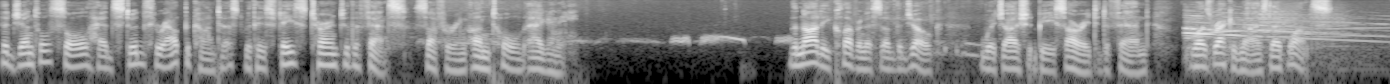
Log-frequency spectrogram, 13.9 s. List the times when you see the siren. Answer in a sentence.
The siren can be heard from 11.8 to 13.8 s.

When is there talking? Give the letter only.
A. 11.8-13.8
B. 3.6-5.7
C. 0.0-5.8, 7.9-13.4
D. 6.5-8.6
C.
